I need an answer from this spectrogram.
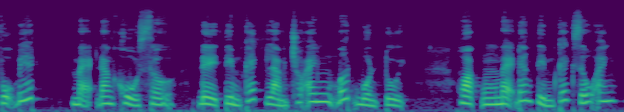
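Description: A woman narrating a literary story in a measured, solemn storytelling manner. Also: mid-range voice, sing-song, a little mellow, no echo, clean studio sound.

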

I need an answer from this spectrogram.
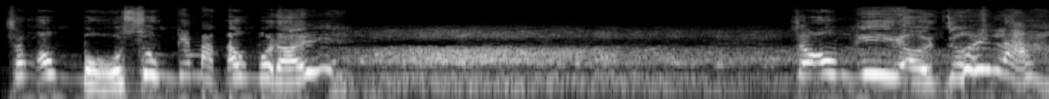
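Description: An actress playing a flustered, scheming rural wife in a stage comedy sketch, wailing and shouting her exclamations. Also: very high-pitched, animated, moderate pace, noisy background. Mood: excited. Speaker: comic stage actor.

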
